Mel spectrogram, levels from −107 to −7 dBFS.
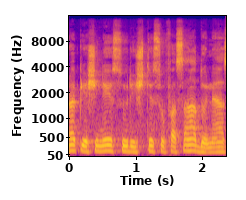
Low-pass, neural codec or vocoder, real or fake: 14.4 kHz; none; real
